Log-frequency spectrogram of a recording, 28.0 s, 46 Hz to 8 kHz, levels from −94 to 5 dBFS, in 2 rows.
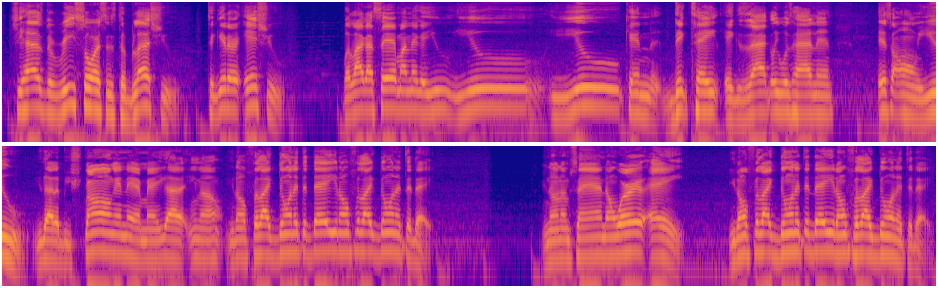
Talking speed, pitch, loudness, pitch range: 165 wpm, 145 Hz, -24 LUFS, 125-160 Hz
